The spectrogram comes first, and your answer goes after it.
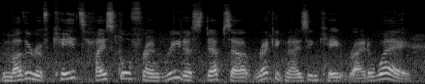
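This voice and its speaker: A woman's voice: mid-range voice, animated, moderate pace. A woman reading stage directions as narrator at a script table read, in a matter-of-fact way. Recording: clearly noisy room recording.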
